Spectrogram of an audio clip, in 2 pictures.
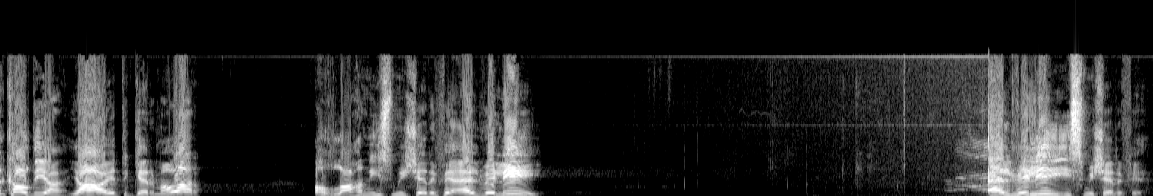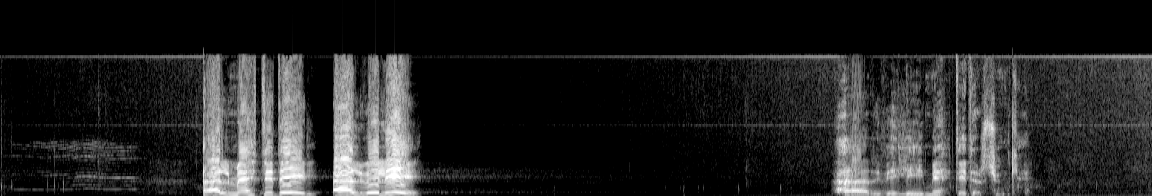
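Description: An elderly man speaks with animation into a clip-on microphone, in bursts with pauses.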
